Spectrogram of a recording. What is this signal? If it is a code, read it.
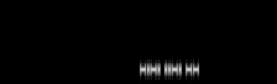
Morse code, heard as a keyed tone, about 70 wpm, 700 Hz. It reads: CFM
